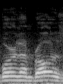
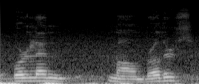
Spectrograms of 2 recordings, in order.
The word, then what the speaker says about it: Borderland Brawlers: Yeah, because I said Borderland Brawlers and nobody knows how to say it. Everybody says Borderland Brothers.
